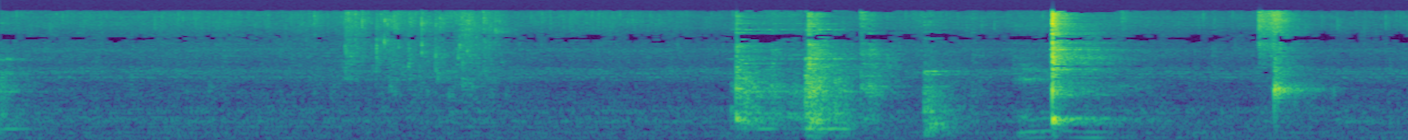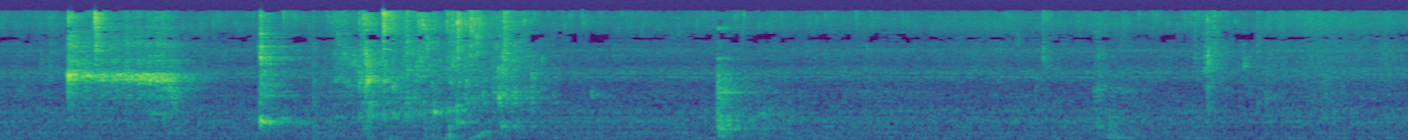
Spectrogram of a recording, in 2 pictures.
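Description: Scattered clinks and knocks of a metal tin can, spoon and pot, the loudest about five seconds in, with a short pour of liquid, as a container is rinsed out into a stew pot.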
